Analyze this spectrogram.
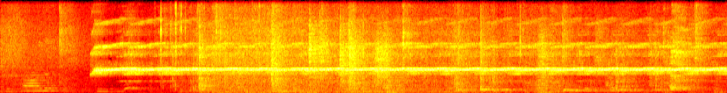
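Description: Chairs and desks scrape and knock on the floor.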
